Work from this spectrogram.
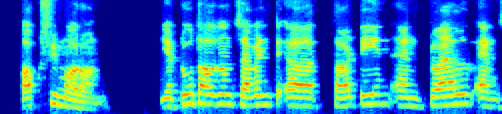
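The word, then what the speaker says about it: oxymoron: optional है क्या ये बेसिकली इसको स्टूडेंट्स रोंग प्रोनाउंस करते हैं इसको ऑक्सीमोरों हम नहीं पढ़ते इसको हम ऑक्सीमोरों पढ़ते हैं हम इसको प्रोनाउंस करेंगे अगर आप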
